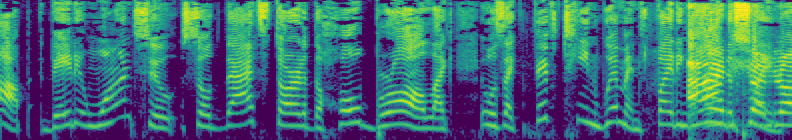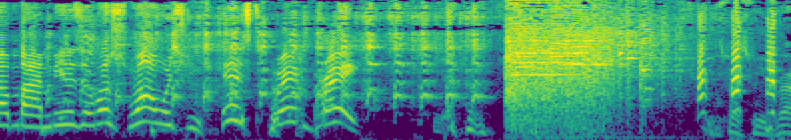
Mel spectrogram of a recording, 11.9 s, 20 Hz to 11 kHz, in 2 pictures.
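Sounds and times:
speech: 0.0s - 10.5s, 11.2s - 11.8s
laughter: 5.4s - 9.7s, 11.1s - 11.8s
glass shattering: 6.9s - 11.8s.

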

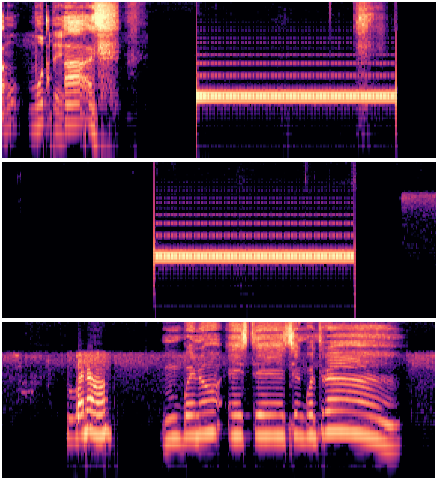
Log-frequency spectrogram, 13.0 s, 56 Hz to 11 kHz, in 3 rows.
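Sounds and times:
speech: 0.0s - 1.3s, 9.3s - 13.0s
telephone line tone while a call is placed: 2.0s - 4.0s, 5.9s - 7.9s.

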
